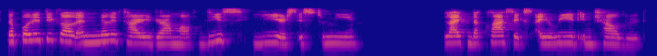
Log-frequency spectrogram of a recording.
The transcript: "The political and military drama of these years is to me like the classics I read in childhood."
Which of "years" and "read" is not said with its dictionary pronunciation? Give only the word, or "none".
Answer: years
